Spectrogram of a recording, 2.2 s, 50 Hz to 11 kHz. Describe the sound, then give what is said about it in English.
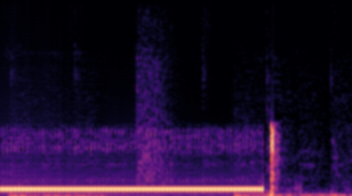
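A phone line's steady dial tone hums loudly for over a second and a half, then cuts off with a sharp click and brief beep as the Y107 Morning Show places a call to a listener, leaving faint line noise. “Let's get her on the phone.”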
